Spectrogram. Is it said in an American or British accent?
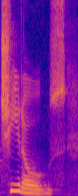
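American. It is said in an American accent, flapped t. "No American e no Canadian English é comum você falar Cheetos"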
